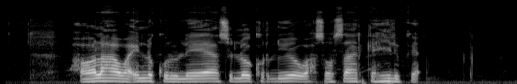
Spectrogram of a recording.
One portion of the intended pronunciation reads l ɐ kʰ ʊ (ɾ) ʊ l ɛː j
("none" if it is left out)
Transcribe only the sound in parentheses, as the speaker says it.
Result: l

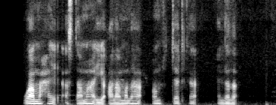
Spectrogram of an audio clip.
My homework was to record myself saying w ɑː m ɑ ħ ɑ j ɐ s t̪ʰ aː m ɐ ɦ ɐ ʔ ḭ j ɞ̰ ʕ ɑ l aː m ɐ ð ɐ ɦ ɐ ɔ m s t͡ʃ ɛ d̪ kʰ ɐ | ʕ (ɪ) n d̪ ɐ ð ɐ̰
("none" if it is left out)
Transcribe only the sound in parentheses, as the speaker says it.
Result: ɪ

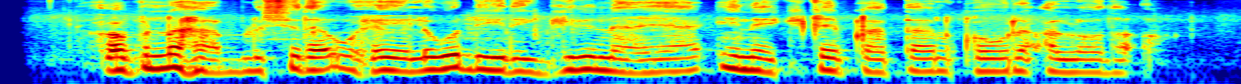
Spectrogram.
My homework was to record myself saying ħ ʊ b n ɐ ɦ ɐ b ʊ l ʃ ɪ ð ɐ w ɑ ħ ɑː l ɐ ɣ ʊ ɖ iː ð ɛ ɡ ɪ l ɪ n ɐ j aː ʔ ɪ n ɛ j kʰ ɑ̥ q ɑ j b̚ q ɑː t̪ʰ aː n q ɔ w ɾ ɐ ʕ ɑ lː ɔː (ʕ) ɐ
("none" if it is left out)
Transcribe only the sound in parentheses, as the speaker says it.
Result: ð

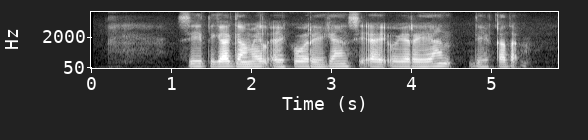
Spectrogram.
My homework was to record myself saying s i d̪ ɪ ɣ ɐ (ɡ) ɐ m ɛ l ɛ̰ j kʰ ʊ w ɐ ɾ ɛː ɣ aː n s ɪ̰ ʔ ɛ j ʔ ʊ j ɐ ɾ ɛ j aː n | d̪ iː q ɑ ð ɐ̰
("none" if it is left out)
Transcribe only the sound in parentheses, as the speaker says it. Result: ɡ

